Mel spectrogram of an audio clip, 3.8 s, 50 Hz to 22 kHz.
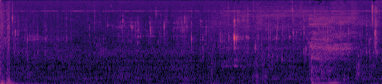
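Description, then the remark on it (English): Faint peach Arizona iced tea pouring into a glass to top off a cocktail of peach vodka and Licor 43, a soft continuous trickle with a light clink partway through and a brief louder splash of pouring near the end, with no voices. “So we've got 2 ounces of peach vodka, half an ounce of liquor 43, and then top that bad boy off with peach Arizona iced tea.”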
